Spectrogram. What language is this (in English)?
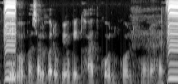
Chhattisgarhi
